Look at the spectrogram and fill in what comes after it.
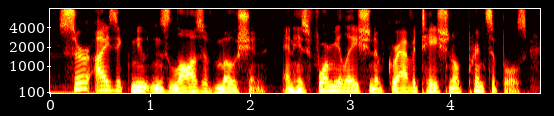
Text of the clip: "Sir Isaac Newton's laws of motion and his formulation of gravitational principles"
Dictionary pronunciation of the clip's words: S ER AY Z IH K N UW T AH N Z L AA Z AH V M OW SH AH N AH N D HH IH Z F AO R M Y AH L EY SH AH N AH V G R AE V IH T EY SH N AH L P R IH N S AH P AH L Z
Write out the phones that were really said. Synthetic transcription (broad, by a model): S ER AY Z IH K N UW T N Z L AA Z AH V M OW SH AH N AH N IH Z F AO R M Y AH L EY SH AH N AH V G R AE V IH T EY SH N L P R IH N S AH P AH L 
